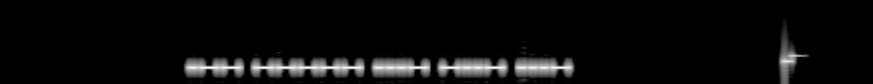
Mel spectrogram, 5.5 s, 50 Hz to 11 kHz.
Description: Morse code, heard as a keyed tone, about 36 wpm, 690 Hz. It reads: W0VXV
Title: USA Call Signs - 5 Characters - 3x Character Spacing - 35wpm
